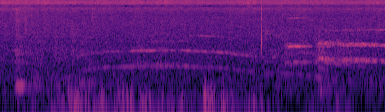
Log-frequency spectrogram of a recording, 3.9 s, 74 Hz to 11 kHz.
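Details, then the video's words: [1, 'likely', 'yowl', 'Cats arguing with each other: long, drawn-out tonal yowls that slowly rise and fall, with low rumbling background noise throughout.'] "Cats Talking to each Other : Funny cat sounds when arguing"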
